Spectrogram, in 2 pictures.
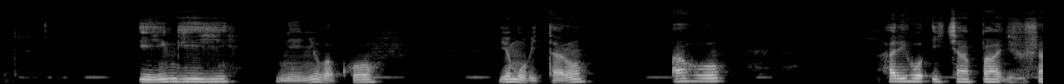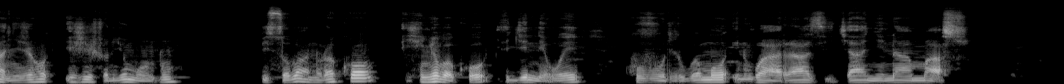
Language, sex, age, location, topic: Kinyarwanda, male, 25-35, Huye, health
